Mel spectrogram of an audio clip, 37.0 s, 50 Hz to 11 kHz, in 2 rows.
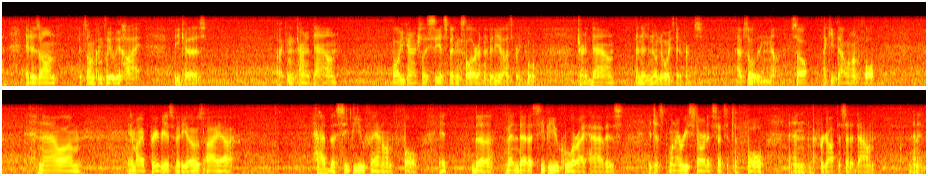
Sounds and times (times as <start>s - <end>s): Speech: 0.0s - 2.8s, 3.4s - 4.1s, 5.5s - 6.8s, 7.8s - 10.7s, 11.5s - 17.5s, 19.2s - 20.1s, 21.0s - 23.2s, 24.7s - 36.0s, 36.6s - 36.9s
White noise: 0.0s - 36.9s.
